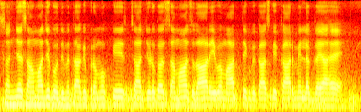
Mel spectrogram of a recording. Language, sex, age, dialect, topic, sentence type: Hindi, male, 31-35, Kanauji Braj Bhasha, banking, statement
